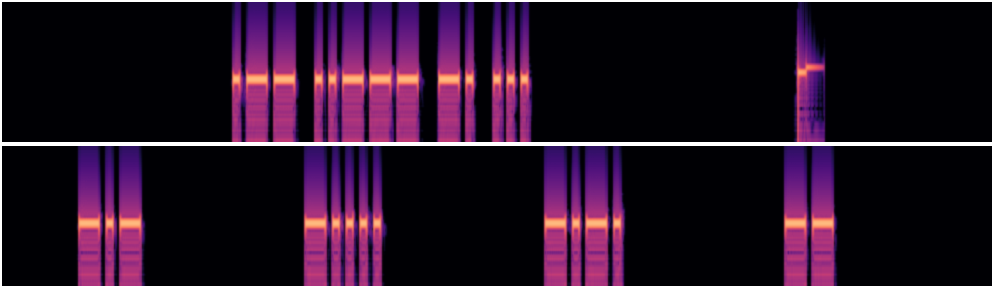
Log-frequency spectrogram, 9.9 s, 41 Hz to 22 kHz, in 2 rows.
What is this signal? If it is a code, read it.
Morse code, heard as a keyed tone, about 36 wpm, spaced as for 15 wpm, 700 Hz. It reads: W2NS K6CM
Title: USA Call Signs - 4 Characters - 8x Character Spacing - 35wpm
